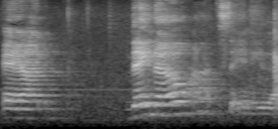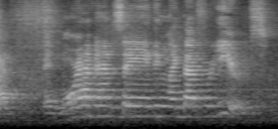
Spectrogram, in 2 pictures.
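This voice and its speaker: Slightly fast and a bit bright, a highish voice belongs to a middle-aged woman with a strong voice addressing a parenting workshop audience live. She speaks firmly, directly and conversationally, picked up from far away in an echoey room with slight background noise.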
